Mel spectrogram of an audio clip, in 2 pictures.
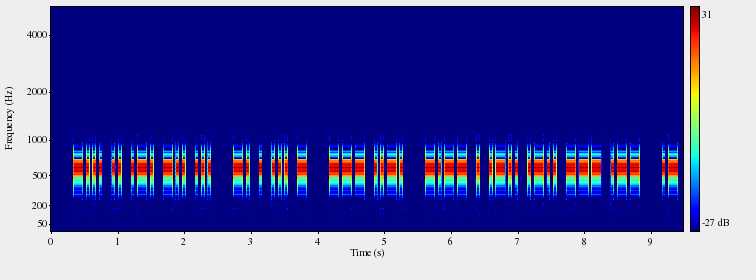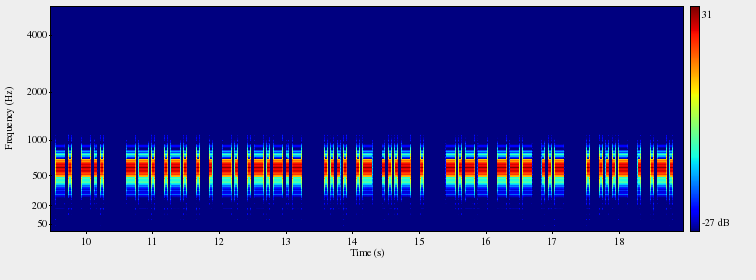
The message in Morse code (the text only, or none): BIRDS NEST OF YELLOW AND GREEN. HAVE YOU EVER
